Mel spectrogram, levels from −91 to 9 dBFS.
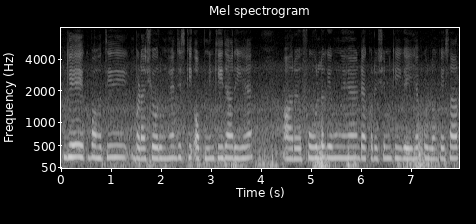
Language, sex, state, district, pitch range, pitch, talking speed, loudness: Hindi, female, Punjab, Pathankot, 230-245 Hz, 235 Hz, 190 wpm, -20 LUFS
